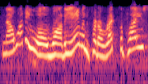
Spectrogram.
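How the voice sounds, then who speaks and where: A woman's voice: high-pitched, very animated, very fast. A woman playing a wary young backwoods girl with a drawling American hillbilly accent in an old-time radio drama. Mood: wary, stubborn. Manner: drawling, folksy, stubborn. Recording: dull lo-fi old radio broadcast.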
